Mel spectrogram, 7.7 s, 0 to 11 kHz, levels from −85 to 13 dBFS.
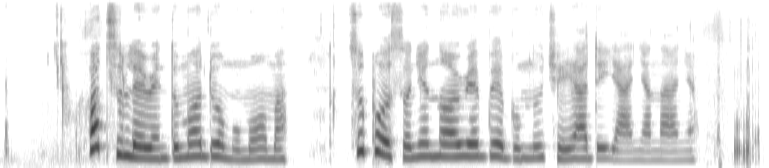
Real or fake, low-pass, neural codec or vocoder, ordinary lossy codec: fake; 9.9 kHz; vocoder, 44.1 kHz, 128 mel bands every 512 samples, BigVGAN v2; none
